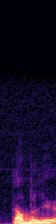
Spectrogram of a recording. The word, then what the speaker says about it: Ł: spell Polish names properly with this special L character, which is pronounced W.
